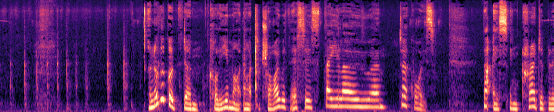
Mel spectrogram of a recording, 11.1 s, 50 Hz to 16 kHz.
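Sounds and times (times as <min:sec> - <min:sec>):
paintbrush tapping plastic palette: 0:00.0 - 0:05.6.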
